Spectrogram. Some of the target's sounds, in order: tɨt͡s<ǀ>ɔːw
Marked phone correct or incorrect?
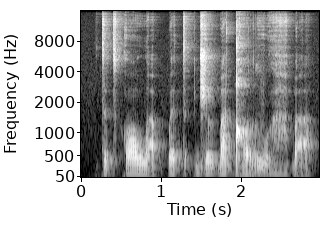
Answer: incorrect: k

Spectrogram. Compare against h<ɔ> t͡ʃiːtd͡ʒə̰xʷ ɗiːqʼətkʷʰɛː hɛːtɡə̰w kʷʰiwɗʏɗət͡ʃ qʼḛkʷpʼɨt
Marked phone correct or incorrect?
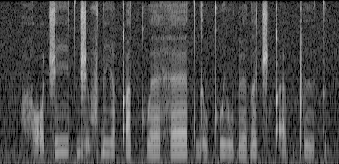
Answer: incorrect: ɔ̰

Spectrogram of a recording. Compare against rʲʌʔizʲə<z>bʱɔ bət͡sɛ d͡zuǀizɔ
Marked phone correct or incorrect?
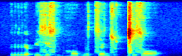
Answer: correct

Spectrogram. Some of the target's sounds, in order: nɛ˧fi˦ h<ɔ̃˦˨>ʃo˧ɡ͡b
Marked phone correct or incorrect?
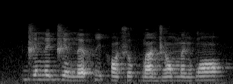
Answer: correct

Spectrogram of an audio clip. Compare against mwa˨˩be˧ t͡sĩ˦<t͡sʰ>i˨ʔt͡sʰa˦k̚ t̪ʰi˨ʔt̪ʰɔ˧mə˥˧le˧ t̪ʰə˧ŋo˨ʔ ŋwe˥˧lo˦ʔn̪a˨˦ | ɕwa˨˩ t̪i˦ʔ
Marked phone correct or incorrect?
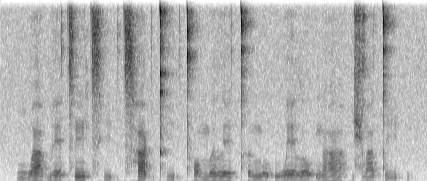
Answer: correct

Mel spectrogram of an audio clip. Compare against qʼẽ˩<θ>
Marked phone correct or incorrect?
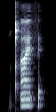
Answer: correct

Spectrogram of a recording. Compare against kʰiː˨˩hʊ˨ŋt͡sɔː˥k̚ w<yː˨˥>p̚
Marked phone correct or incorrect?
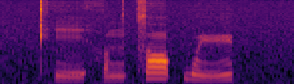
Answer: correct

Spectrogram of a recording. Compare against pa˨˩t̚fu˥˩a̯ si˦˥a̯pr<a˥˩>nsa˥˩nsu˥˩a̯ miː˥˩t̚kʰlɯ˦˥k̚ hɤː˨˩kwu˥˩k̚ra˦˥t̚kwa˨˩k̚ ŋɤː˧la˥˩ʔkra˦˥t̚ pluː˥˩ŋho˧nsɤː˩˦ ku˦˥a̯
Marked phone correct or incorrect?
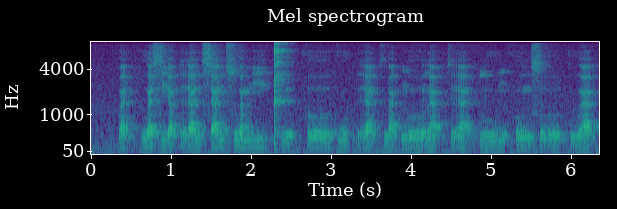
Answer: correct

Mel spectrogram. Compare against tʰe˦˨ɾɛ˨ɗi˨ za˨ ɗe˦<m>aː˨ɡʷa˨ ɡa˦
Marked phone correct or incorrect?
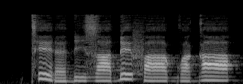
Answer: incorrect: f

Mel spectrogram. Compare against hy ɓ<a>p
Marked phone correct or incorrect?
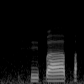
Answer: correct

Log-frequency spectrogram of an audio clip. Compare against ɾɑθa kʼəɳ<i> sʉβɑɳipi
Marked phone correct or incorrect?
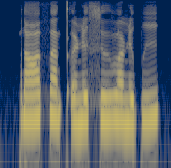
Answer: correct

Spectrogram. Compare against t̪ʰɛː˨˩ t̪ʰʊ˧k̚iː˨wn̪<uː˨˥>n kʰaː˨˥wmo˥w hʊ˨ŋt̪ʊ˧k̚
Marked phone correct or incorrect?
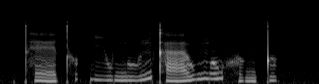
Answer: correct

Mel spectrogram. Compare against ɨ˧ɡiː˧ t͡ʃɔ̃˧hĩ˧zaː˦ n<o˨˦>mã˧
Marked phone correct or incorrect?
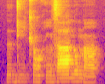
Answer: incorrect: o˦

